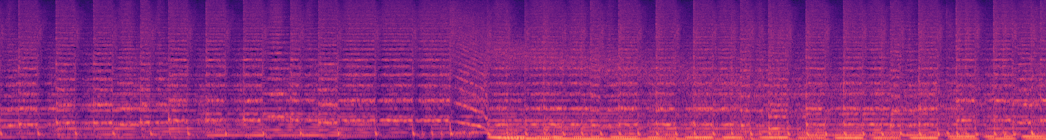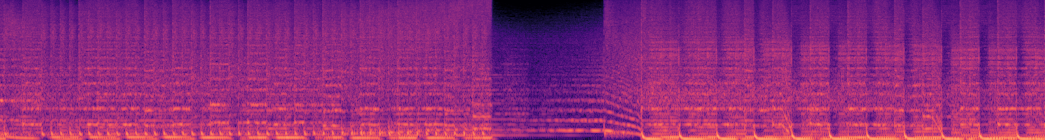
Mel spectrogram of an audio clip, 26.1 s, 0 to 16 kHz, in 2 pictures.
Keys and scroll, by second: 22.0 ctrl+BackSpace.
